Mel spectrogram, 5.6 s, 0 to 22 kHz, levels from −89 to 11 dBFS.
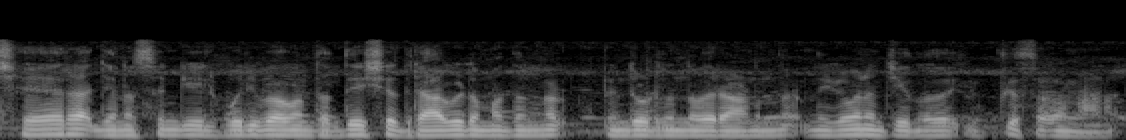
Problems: constant background noise, low volume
